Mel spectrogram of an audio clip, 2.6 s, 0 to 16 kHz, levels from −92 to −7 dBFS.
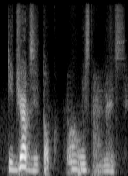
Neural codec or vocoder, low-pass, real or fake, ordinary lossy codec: codec, 44.1 kHz, 0.9 kbps, DAC; 14.4 kHz; fake; AAC, 64 kbps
